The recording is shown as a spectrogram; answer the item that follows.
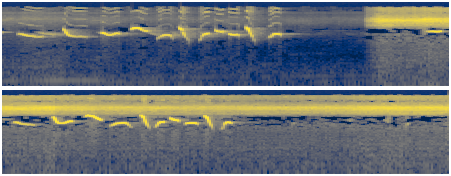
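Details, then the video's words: Prenjak daun of Lombok delivering two bursts of rapid whistled song, sharp flicked notes in quick succession; after a short silence a steady loud hiss runs beneath the second burst. "Burung Prenjak Daun Lombok Gacor Full Isian"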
